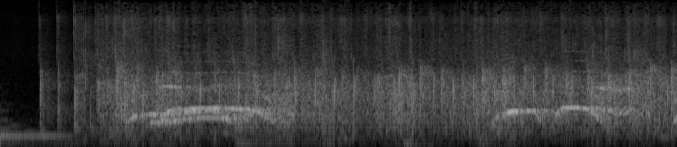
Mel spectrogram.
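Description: A string quartet's final chord cuts off, and about a second later the audience breaks into sustained applause, with two drawn-out cheers rising and falling over the clapping.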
